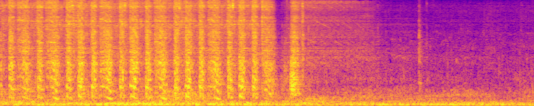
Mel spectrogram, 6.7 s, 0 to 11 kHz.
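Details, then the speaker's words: 2015 Honda Civic with a jump box attached: the starter cranks evenly at about four or five turns a second and never catches, cranking but not starting; possibly out of gas, unconfirmed. "Won't start. All right, trying to start, maybe out of gas. It sounded like it was trying to grab a hold, but just not firing."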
